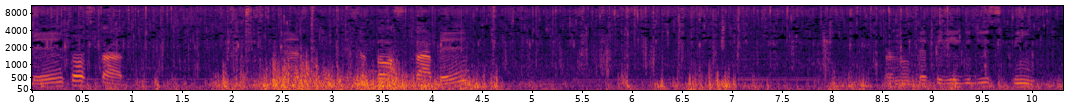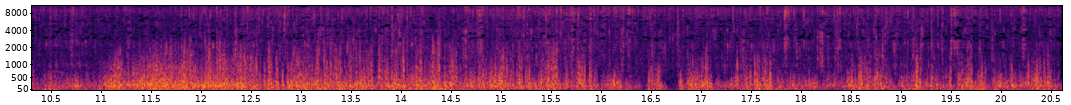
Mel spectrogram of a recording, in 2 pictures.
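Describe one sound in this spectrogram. Food sizzles and crackles as it fries in hot oil.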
